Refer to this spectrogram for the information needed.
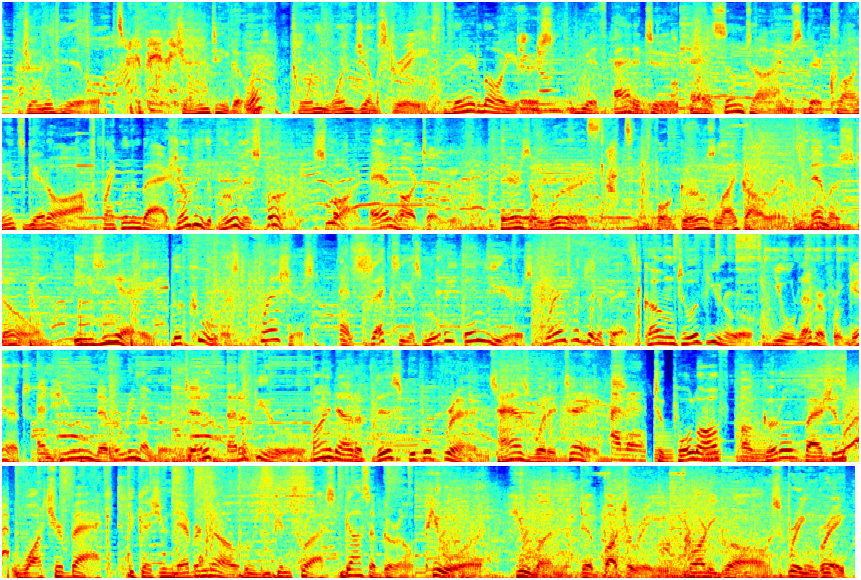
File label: Comedy Trailer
